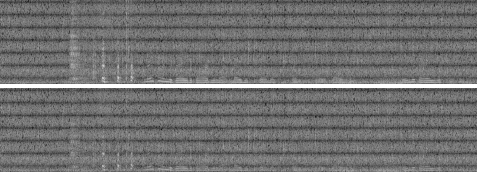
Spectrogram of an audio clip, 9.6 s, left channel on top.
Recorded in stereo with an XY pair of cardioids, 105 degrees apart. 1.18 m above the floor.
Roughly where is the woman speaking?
Ahead left.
